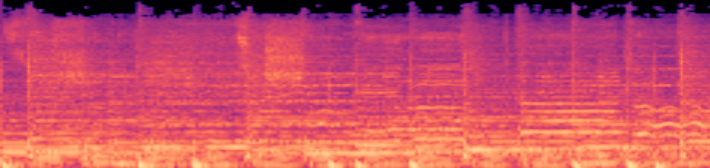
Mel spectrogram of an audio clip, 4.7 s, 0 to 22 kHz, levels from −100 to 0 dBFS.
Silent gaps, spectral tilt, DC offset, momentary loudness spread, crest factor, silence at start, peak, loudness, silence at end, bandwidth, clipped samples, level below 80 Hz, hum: none; -4 dB/octave; under 0.1%; 2 LU; 14 dB; 0 s; 0 dBFS; -13 LUFS; 0 s; over 20 kHz; under 0.1%; -20 dBFS; none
